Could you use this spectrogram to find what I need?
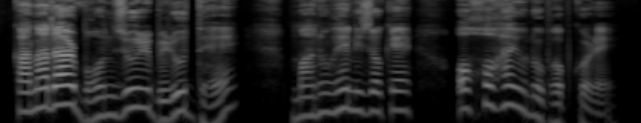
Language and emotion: Assamese, fearful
